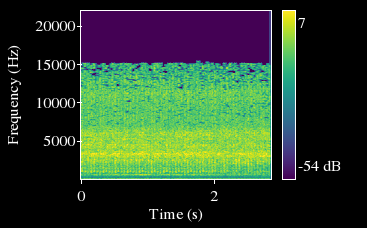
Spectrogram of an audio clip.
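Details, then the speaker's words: Warm Isuzu Panther diesel after the cylinder 4 liner, sunk and leaking compression, was flipped and new piston rings fitted. Steady, even idle clatter, about three beats a second, soft with no misfire, puffing or rattle; healthy. "suaranya mesinnya suaranya empuk ya tidak shalat tidak ada suara kerang-kerang"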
